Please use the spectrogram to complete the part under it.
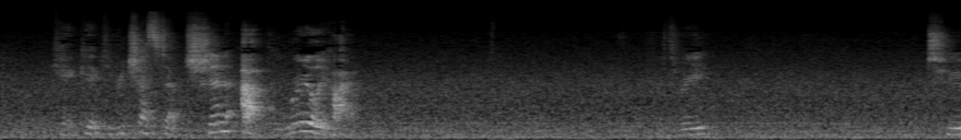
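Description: A middle-aged woman speaks calmly and close by, with pauses.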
